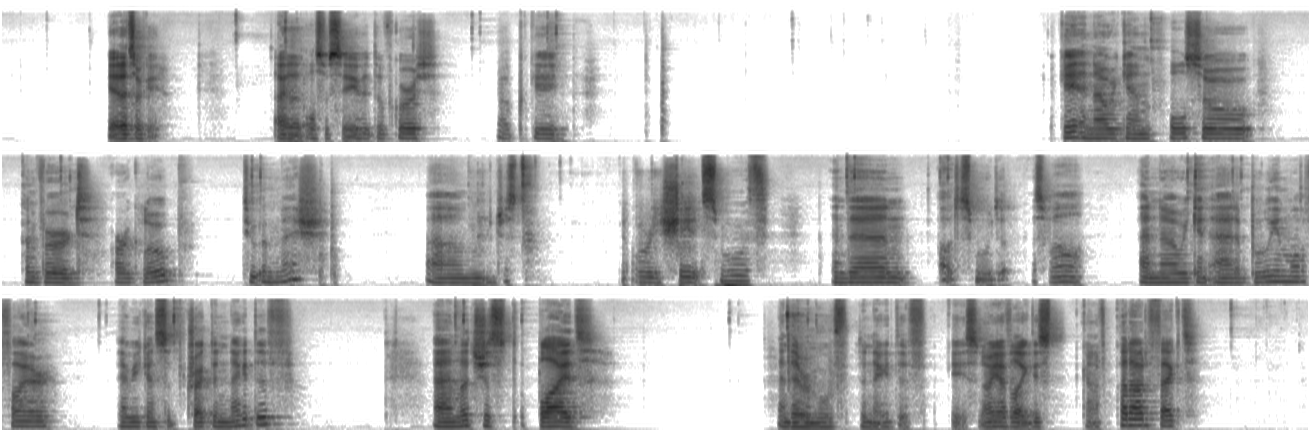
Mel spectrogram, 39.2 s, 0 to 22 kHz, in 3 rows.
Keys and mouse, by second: 0.4 middle click, 2.9 ctrl+s, 7.9-8.3 shift+middle drag, 8.7 middle click, 11.5-11.9 shift+middle drag, 13.6-15.6 drag, 18.2 space, 19.5 Down, 22.4 click, 25.4-26.4 drag, 27.1-29.3 drag, 30.6-32.8 drag, 33.3 click, 33.9 x, 35.1-35.5 middle drag, 36.2-37.5 middle drag, 38.4 shift+middle click.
